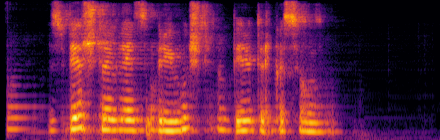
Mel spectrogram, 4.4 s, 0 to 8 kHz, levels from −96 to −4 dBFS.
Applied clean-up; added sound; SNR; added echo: neural mask model DeepFilterNet 3.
